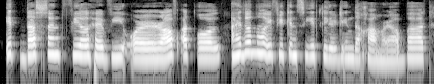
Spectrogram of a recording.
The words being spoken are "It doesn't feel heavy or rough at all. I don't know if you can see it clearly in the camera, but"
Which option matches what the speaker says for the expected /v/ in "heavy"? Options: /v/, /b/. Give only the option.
/v/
